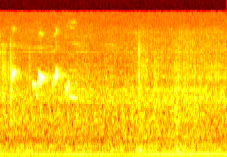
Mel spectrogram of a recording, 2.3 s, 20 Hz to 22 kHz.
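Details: Red-whiskered bulbul at a trapping site at Chùa Hương, Vietnam, on a cold windy day, 9 December 2017, with decoy birds; a rapid run of four or five sharp, warbled whistles in under a second over low hum.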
